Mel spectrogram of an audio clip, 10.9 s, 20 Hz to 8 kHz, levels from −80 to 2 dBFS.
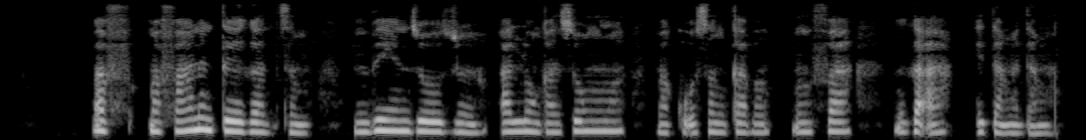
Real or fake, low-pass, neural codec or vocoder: real; 7.2 kHz; none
